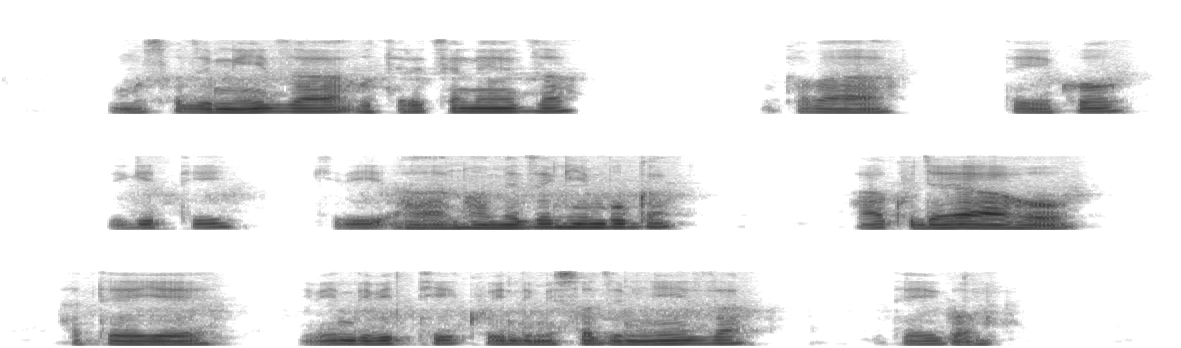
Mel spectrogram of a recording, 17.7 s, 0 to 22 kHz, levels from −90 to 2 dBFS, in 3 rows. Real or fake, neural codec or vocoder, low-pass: real; none; 5.4 kHz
